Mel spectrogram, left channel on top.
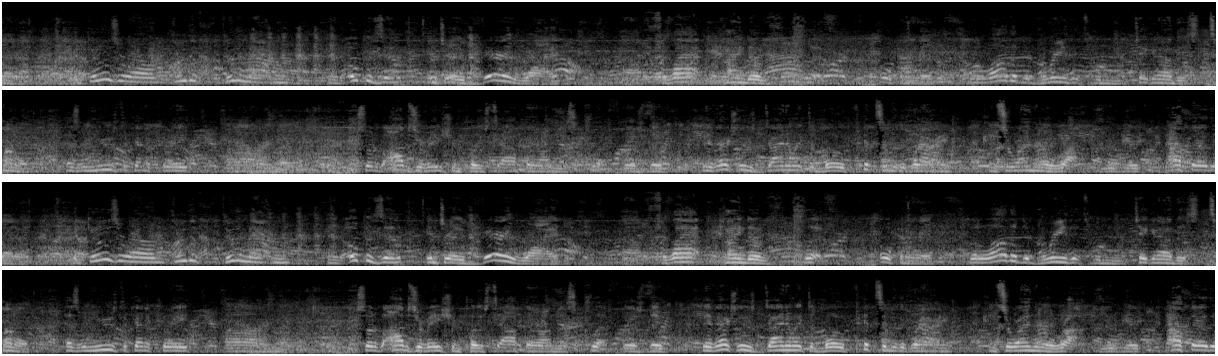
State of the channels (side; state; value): both; normal; correlation 0.77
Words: of it. It goes around through the mountain and opens it into a very wide, flat kind of cliff opening there. But a lot of the debris that's been taken out of this tunnel has been used to kind of create sort of observation posts out there on this cliff. They've actually used dynamite to blow pits into the ground and surround them with rock. Out there,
